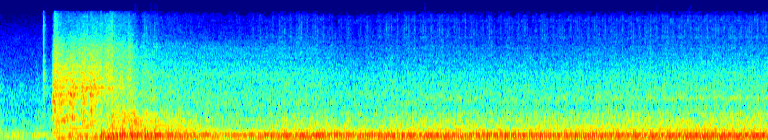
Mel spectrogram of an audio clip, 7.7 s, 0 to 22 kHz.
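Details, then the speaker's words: BMW E34 wagon after O2 sensor replacement: short crank, catches quickly and settles into a steady, even idle with no misfire; smooth, though an exhaust leak underneath colours the sound. "No misfire. Give it a little gas. Seems smooth."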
